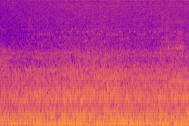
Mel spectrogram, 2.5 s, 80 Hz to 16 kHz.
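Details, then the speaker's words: 2011 Nissan Rogue SL AWD 2.5 four-cylinder, 167,000 miles, driving at 40 mph after replacing staked driveshaft U-joints: steady low road rumble with no rhythmic drone; former driveline noise gone, smooth and quiet. "And now we're up to 40 and that noise is gone. What a difference. Can you hear how quiet it is in here"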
